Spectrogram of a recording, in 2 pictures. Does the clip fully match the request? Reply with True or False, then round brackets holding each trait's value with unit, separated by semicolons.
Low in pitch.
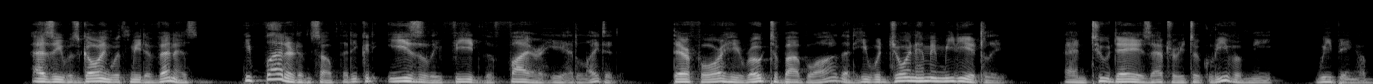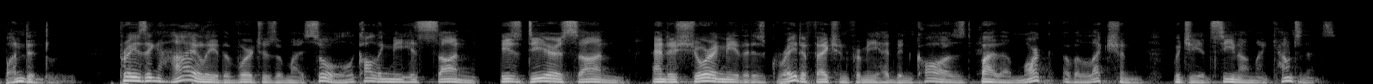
True (110 Hz)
